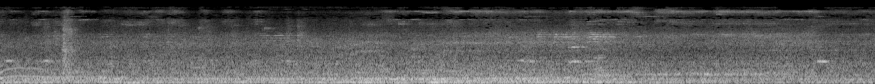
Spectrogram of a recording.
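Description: Steady rumble and road noise of a moving vehicle, heard from on board, with a brief click about half a second in and a few faint high squeals.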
